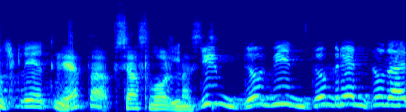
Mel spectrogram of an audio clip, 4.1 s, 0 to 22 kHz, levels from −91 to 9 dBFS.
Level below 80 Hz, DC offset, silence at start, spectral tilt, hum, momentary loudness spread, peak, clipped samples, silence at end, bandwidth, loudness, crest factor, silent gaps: -90 dBFS; under 0.1%; 0 s; -5.5 dB/octave; none; 5 LU; -24 dBFS; under 0.1%; 0 s; 15 kHz; -42 LUFS; 18 dB; none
